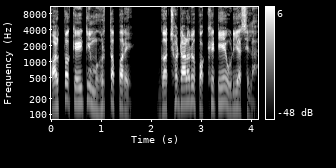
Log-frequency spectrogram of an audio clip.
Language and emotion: Odia, neutral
